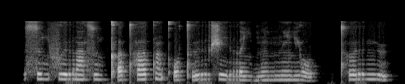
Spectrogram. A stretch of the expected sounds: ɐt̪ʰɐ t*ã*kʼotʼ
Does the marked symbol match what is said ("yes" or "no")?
no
